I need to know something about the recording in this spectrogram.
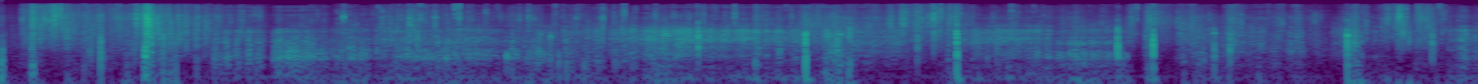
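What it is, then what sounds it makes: Paper map sheet scratched with a pen nib. A metal dip pen nib, held in the fingertips, scratches over the surface of a flat parchment-style paper map on a table while tracing island outlines. A steady, bright scratching texture continues throughout, broken by sharp little ticks and crackles as the nib catches and lifts.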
